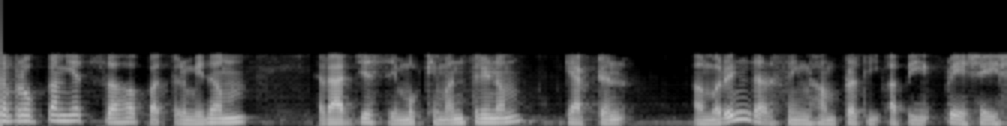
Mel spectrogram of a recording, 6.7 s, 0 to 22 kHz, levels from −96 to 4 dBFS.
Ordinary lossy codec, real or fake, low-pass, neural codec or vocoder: none; fake; 3.6 kHz; codec, 16 kHz, 2 kbps, X-Codec, HuBERT features, trained on LibriSpeech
